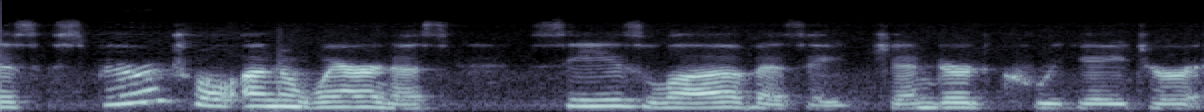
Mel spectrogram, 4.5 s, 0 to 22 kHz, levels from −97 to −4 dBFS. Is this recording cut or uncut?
uncut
